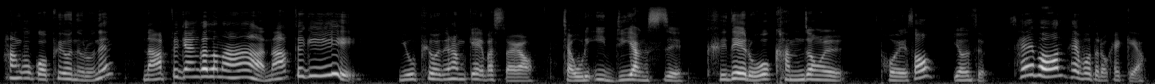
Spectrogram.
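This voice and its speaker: A Korean woman teaching English phrases to learners, explaining patiently and modeling English phrases slowly. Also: on the high side, sing-song, clear, resonant tone.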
